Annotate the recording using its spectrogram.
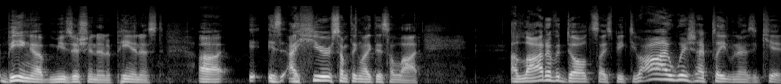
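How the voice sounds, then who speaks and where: With an American accent and an unremarkable speaking voice, a man speaks at a medium pitch and a fairly quick pace, his intonation lively, in a very clean recording with a silent background. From New York, then Los Angeles. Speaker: film composer and musician. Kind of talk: casual chat.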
